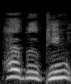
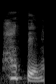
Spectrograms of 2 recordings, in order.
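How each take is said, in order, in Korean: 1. 단어들을 천천히 그리고 또박또박 말해요. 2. 단어들을 빠르게 그리고 줄여서 말해요. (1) "have been 이라고 들릴 거라고 생각하시면 안 되는 거예요" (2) "빨리 지나가고"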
